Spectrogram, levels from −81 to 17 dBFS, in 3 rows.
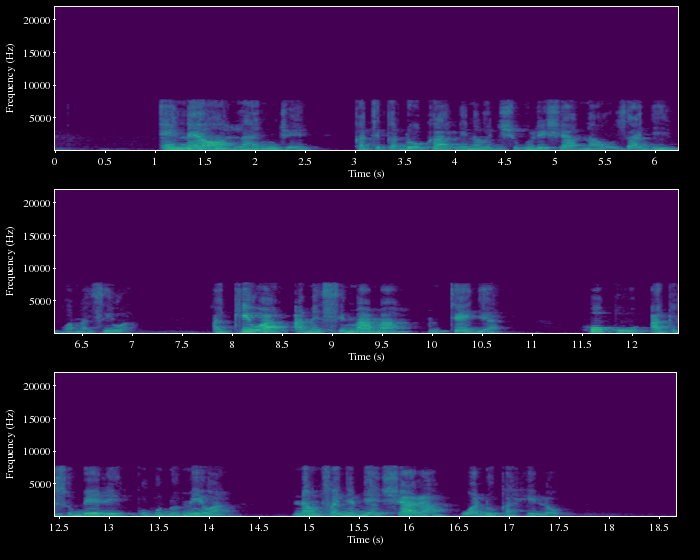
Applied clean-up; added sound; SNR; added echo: none; none; none; none.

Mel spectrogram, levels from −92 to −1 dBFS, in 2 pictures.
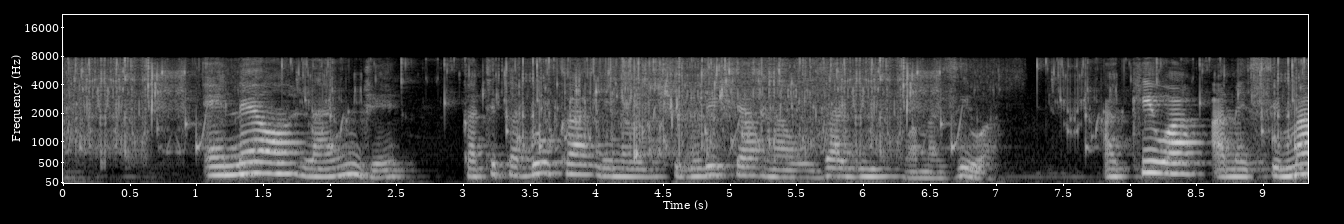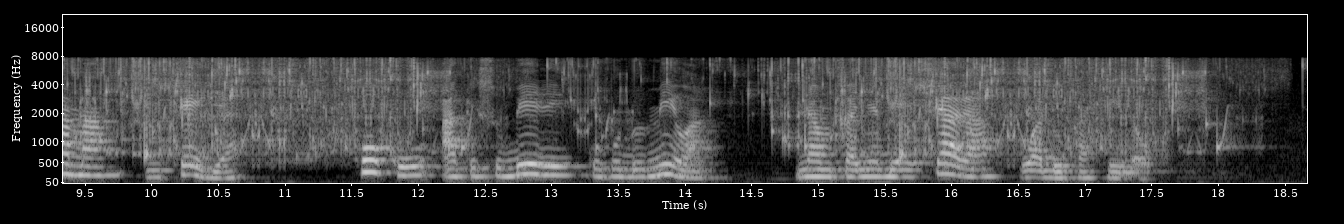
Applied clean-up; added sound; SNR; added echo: none; Drip; 8 dB; none.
